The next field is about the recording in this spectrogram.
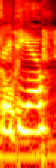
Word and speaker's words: C3PO: 3CP. I never can say his name. The guy that's C3PO. – There you go.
